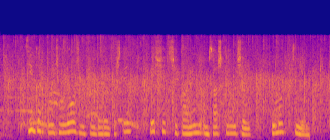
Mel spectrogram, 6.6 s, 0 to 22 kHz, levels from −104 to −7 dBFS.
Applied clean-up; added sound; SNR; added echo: none; Applause; 5 dB; none.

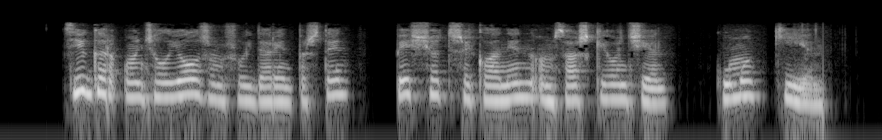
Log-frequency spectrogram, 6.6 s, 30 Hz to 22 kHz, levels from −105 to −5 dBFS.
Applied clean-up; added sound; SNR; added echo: none; none; none; none.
